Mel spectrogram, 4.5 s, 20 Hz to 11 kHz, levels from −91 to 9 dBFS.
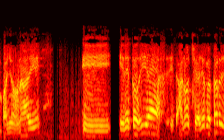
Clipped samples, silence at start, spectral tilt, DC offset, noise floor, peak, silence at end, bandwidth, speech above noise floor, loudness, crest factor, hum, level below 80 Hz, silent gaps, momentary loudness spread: under 0.1%; 0 s; -7.5 dB/octave; under 0.1%; -55 dBFS; -10 dBFS; 0 s; 5.6 kHz; 33 dB; -22 LUFS; 12 dB; none; -68 dBFS; 2.24-2.36 s; 8 LU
